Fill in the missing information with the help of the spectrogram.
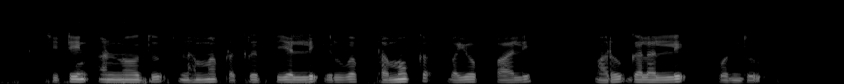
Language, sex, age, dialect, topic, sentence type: Kannada, male, 18-24, Coastal/Dakshin, agriculture, statement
